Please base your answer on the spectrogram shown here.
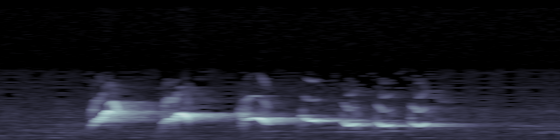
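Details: Female greater green leafbird giving a short phrase of about seven clear chirping whistles that step gradually downward in pitch and come faster toward the end, after half a second of quiet.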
